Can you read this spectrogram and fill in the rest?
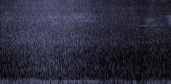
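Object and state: Nothing is struck.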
